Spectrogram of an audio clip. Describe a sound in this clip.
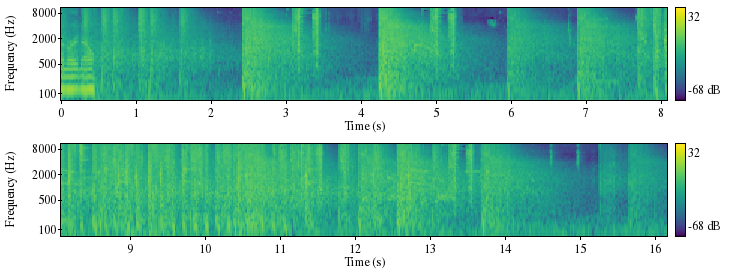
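A rifle fires single loud shots that echo across open ground.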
